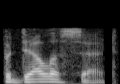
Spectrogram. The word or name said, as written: videlicet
